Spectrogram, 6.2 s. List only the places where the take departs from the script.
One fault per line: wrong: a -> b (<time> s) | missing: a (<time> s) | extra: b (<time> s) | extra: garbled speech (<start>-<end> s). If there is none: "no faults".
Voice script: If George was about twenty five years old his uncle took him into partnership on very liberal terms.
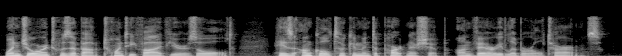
wrong: If -> When (0.0 s)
